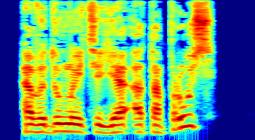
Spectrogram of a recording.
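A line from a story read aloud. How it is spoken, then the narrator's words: Almost angry reply. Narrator (Russian): Тот отвечал почти сердито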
